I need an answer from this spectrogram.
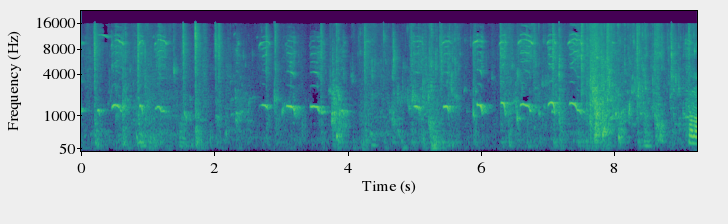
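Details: Five-week-old Siberian Husky puppy, one of a litter of nine, during its first bath: repeated short high whimpers and squeaks, some with faint harmonics, over splashing water and broadband bathroom clatter, with occasional human speech.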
